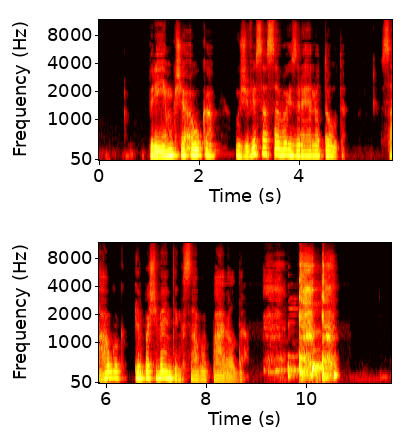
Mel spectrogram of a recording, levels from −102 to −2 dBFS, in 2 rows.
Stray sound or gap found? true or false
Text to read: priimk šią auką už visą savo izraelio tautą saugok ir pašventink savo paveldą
true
